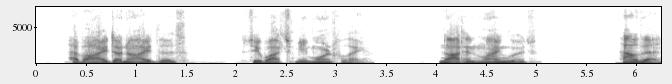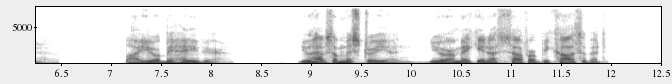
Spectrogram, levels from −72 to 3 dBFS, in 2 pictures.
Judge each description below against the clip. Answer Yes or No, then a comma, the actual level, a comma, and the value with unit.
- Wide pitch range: Yes, wide, 5.8 semitones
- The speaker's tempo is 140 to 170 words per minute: Yes, average, 150 wpm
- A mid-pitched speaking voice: No, low, 110 Hz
